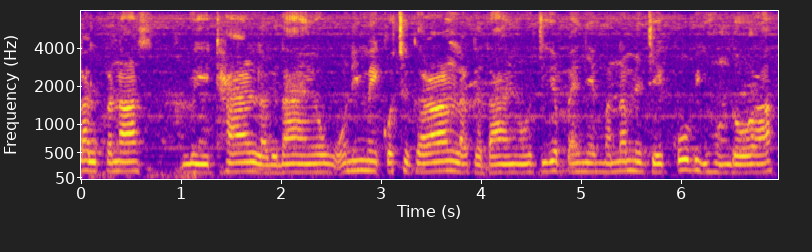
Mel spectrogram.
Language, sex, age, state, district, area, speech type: Sindhi, female, 45-60, Uttar Pradesh, Lucknow, rural, spontaneous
